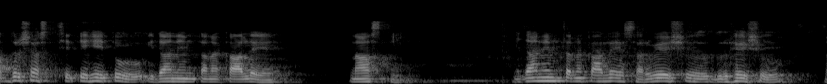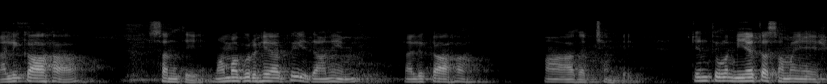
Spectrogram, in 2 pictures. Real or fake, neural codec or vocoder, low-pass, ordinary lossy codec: fake; codec, 16 kHz, 4 kbps, FunCodec, trained on Chinese and English, 50 frames a second; none; none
